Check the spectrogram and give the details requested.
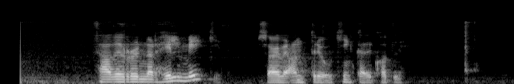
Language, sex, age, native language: Icelandic, male, 20-29, Icelandic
